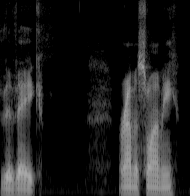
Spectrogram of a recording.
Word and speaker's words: Vivek Ramaswamy: You know, I mean, my guy, Vivek, I'm sorry, I found out last night watching Gutfeld that it's pronounced Vivek Ramaswamy.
